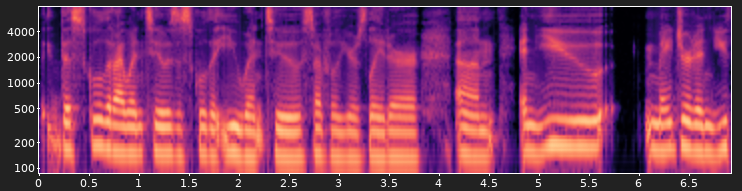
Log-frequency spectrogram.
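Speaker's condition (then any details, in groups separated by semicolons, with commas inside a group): No condition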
